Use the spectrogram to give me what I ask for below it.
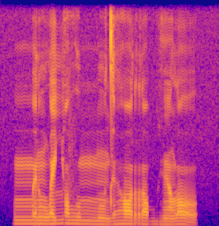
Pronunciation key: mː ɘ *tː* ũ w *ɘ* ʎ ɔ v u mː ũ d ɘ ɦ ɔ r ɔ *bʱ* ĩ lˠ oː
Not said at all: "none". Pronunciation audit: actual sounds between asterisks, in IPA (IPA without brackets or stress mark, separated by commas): ɾ, ɛ, bʱ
